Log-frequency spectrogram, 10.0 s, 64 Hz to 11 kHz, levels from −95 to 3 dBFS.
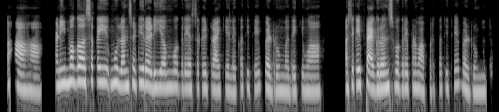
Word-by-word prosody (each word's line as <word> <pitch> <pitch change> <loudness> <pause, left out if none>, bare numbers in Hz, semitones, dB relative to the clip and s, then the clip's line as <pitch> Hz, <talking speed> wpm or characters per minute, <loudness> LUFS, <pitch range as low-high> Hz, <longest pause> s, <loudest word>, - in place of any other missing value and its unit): हां, 200 -5 +3
हां. 165 -2 -1 0.3
आणि 225 +2 +3
मग 260 +1 +3
अ, - - +9
असं 260 +1 +1
काही 255 -1 +3
मुलांसाठी 235 0 +1
रेडियम 205 -1 +2
वगैरे 195 -1 -4
असं 195 +1 -4
काही 195 0 -3
ट्राय 180 -2 0
केलंय 170 -2 -5
का 190 - -9
तिथे 190 0 -8
बेडरूममध्ये 175 -2 -3
किंवा 170 -2 -3 0.6
असे 195 +4 -1
काही 230 +1 +3
फ्रॅग्रन्स 190 +2 +5
वगैरे 195 -2 -2
पण 195 - -4
वापरतात 180 +2 -6
तिथे 220 +4 -8
बेडरूममध्ये? 165 -3 -6
195 Hz, 155 wpm, -23 LUFS, 175-220 Hz, 0.6 s, अ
